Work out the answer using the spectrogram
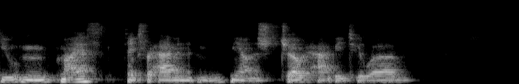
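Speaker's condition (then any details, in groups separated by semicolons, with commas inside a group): Stutter; onset in early childhood, worsened markedly at puberty, family history: uncle, cousin, grandfather, two younger brothers; mostly blocks, more severe than brother's, no stuttering when talking only to himself or reflexively; repeated sounds, prolonged sounds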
